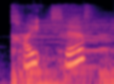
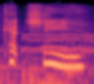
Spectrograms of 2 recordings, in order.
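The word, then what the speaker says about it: Cait Sith: Kite Sith? No, that's not how you pronounce it either. How to pronounce... It's Ketchi.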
